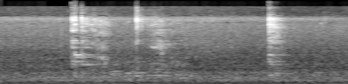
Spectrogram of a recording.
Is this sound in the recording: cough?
no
